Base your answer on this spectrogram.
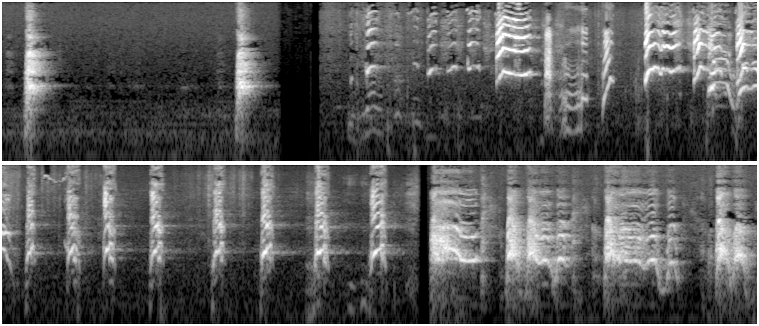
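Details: Dog giving a run of high, whining yelps with wavering pitch, then short sharp barks repeating roughly every half second, growing denser and harsher toward the end.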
